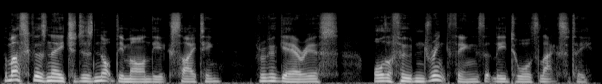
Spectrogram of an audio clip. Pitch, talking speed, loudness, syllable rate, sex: 140 Hz, 200 wpm, -21 LUFS, 6.1 syllables/s, male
